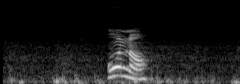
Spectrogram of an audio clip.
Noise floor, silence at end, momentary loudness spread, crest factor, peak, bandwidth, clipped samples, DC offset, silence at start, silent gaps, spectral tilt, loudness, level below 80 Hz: -44 dBFS; 0 s; 24 LU; 18 dB; -2 dBFS; 5.4 kHz; under 0.1%; under 0.1%; 0.2 s; none; -8 dB/octave; -14 LUFS; -46 dBFS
